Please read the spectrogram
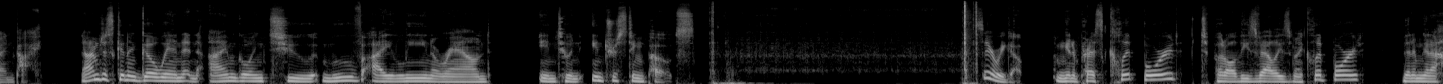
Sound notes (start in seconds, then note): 7.1 fast forward noises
